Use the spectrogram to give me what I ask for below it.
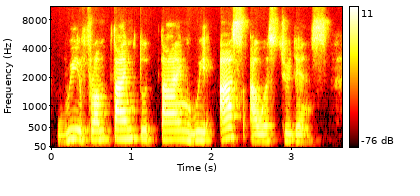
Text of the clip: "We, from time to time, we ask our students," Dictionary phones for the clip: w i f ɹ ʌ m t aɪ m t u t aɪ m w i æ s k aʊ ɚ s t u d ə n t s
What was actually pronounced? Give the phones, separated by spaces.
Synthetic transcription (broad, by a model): w i f ɹ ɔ m t aɪ m t u t aɪ m w i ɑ s aʊ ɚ s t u d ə n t s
